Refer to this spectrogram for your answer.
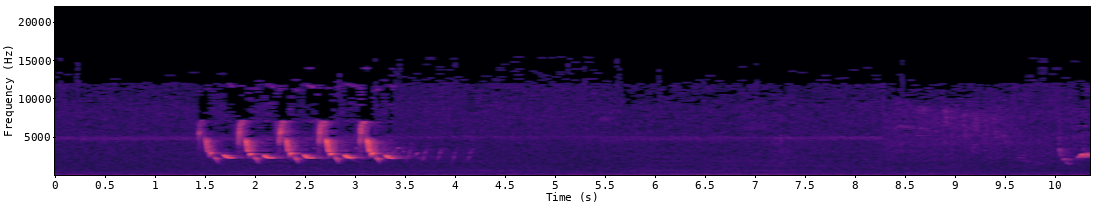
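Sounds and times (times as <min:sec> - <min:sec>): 
bird chirps: 0:01.4 - 0:04.2, 0:09.6 - 0:10.3.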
